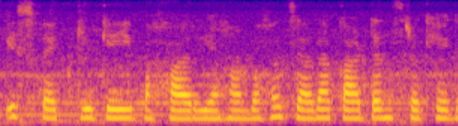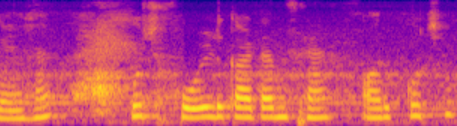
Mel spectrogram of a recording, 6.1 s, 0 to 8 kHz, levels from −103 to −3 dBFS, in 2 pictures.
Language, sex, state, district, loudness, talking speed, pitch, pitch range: Hindi, female, Rajasthan, Bikaner, -17 LUFS, 185 wpm, 210 Hz, 200-230 Hz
